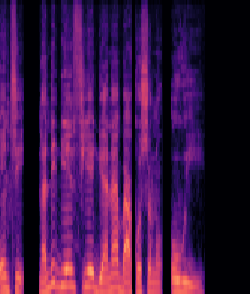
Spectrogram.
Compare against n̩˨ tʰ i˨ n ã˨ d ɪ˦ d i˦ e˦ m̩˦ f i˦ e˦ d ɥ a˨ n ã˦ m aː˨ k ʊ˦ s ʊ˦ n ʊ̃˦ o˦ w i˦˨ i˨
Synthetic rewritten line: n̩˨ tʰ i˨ n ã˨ d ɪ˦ d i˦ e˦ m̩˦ f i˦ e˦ d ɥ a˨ n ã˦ b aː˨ k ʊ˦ s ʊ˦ n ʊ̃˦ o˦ w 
